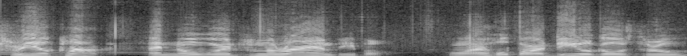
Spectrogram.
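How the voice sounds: Over faint music in the background, a man does a put-on character voice, high-pitched, bright and sharp, with big pitch swings. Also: fairly quick pace.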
